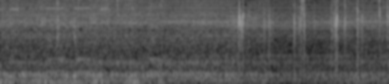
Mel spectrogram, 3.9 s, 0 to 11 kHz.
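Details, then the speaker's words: Tevo Michelangelo 3D printer profile idler bearing spun by hand: gritty, crackling rasp, then scattered ticks as it slows; a rough, bad idler bearing that should be replaced. "you hear that guys that is the baron so it'd be terrible a visual inspection you will probably see if there's any damage"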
